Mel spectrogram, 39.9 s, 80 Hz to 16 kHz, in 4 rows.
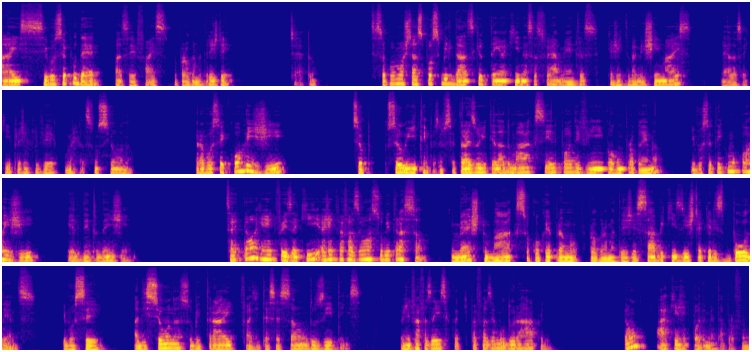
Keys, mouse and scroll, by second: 7.5 scroll down 1, 8.8-10.1 scroll down 2, 10.1-10.7 scroll down 1, 10.7-16.1 scroll down 1, 39.1-39.8 drag.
